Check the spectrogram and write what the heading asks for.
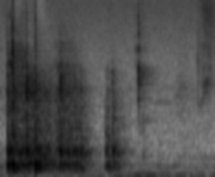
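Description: Car parts being handled and set down on a folding table: a rustling clatter through the first second, then a few light knocks.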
